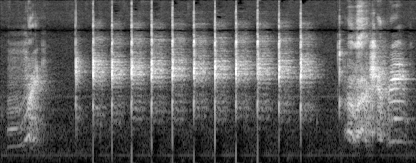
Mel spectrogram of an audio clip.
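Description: Indian ringneck parakeet making a rapid run of sharp clicks, about eight a second for a little over two seconds, between short bursts of chatter at the start and near the end.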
